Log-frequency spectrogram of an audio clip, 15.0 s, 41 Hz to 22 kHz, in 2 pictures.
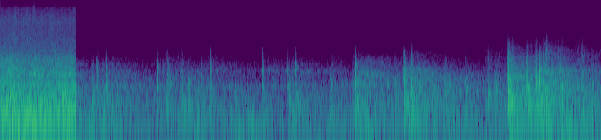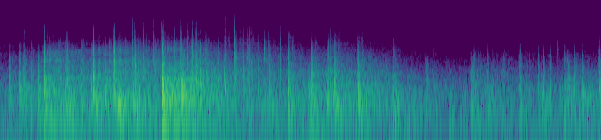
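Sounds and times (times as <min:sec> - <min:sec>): clatter of knocks and thumps: 0:06.1 - 0:15.0.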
